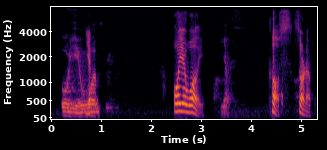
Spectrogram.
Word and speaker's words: Oyewole: I know I mispronounced that, so could you please pronounce it properly first? Thank you. It's Yep, Oyewole.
